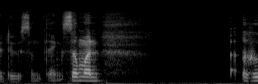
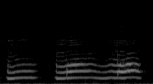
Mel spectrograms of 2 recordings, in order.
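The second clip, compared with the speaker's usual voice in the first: muffled mouth-shut hums; 13 semitones higher, 9 dB quieter, faster than usual. Retold or imitated. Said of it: "I'm like".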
